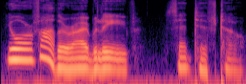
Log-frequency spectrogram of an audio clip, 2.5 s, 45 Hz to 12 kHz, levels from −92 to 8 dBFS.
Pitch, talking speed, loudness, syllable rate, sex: 150 Hz, 145 wpm, -17 LUFS, 4.8 syllables/s, female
